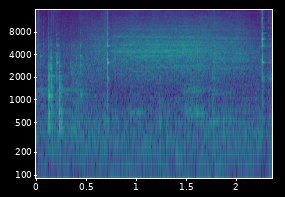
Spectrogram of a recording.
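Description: A few light clicks, then a steady hiss for the second half, like café kitchen or machine noise.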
